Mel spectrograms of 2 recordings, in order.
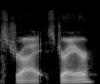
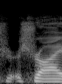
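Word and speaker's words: Jason Schreier: And thankfully, I think it was Jason Strayer, I believe. Schreier is how you Schreier, pronounce Jason it.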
